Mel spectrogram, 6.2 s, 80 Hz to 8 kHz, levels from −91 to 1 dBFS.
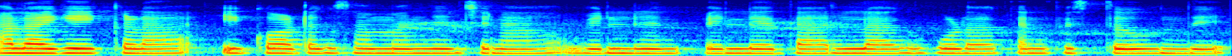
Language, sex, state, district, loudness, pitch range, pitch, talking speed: Telugu, female, Andhra Pradesh, Krishna, -17 LUFS, 230-235 Hz, 235 Hz, 105 wpm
